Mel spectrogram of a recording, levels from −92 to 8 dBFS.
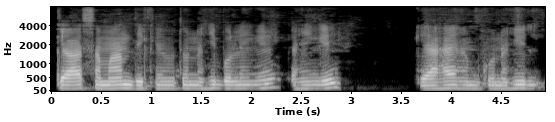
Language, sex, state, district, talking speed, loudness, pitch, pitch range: Hindi, male, Bihar, Sitamarhi, 170 wpm, -18 LUFS, 125 Hz, 120-130 Hz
